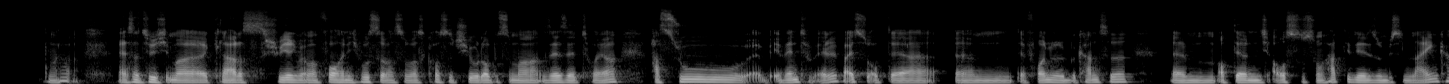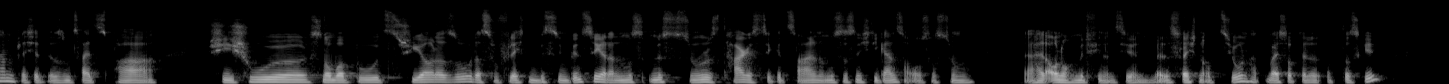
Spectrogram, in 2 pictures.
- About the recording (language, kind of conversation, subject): German, advice, Wie kann ich trotz begrenztem Budget und wenig Zeit meinen Urlaub genießen?
- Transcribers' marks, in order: none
